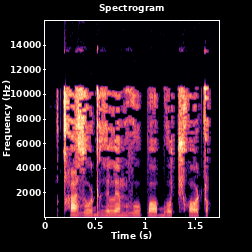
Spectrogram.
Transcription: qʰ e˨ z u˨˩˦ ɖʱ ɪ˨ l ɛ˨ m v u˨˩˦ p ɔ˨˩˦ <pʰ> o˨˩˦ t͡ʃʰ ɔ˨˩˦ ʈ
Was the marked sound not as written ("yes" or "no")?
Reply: yes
